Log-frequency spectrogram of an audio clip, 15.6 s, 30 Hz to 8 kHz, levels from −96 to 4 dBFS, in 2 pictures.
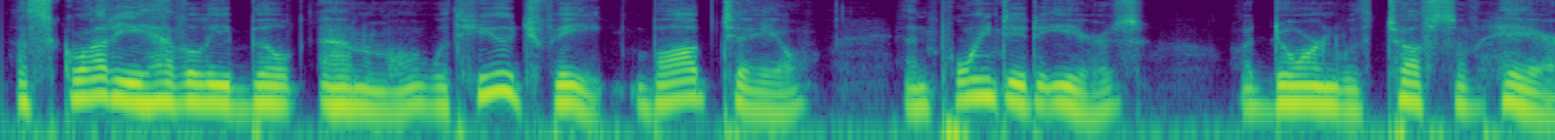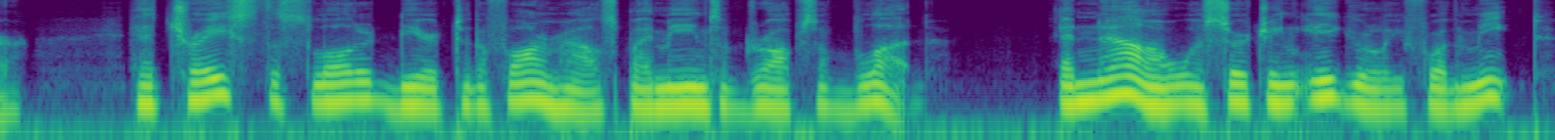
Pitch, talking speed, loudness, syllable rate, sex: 130 Hz, 155 wpm, -17 LUFS, 4.3 syllables/s, male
